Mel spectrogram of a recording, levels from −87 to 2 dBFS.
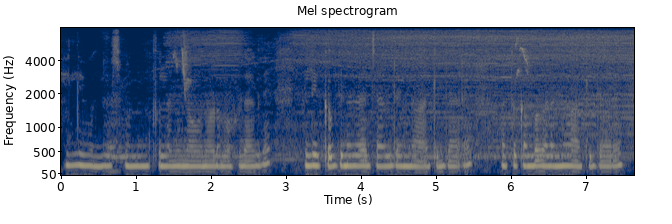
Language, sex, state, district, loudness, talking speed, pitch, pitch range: Kannada, female, Karnataka, Raichur, -37 LUFS, 100 wpm, 210 Hz, 205-215 Hz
